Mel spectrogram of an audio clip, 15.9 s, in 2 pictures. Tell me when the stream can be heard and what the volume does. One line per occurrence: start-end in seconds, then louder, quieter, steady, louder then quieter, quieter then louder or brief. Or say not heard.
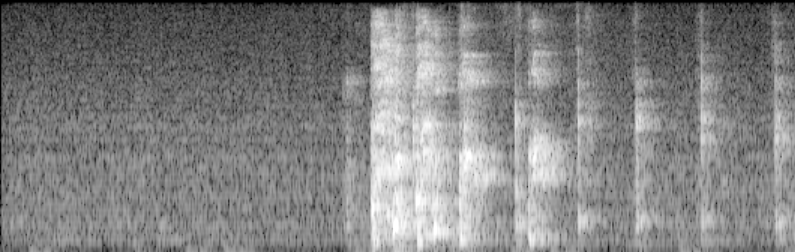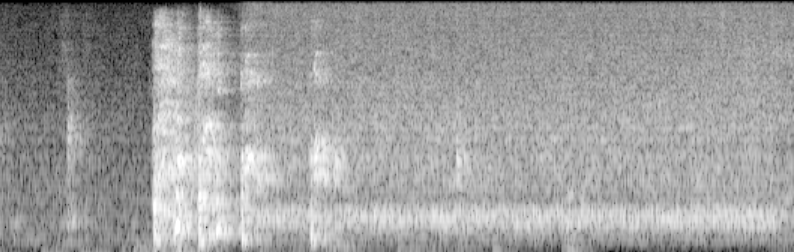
0.0-15.8 louder.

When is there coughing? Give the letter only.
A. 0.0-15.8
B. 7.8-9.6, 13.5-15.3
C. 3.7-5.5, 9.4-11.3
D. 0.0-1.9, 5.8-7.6
C.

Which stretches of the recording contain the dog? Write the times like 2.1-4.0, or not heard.
not heard.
